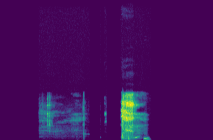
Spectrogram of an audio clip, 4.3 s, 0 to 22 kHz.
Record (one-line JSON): {"cough_length": "4.3 s", "cough_amplitude": 31914, "cough_signal_mean_std_ratio": 0.26, "survey_phase": "alpha (2021-03-01 to 2021-08-12)", "age": "45-64", "gender": "Female", "wearing_mask": "No", "symptom_none": true, "smoker_status": "Never smoked", "respiratory_condition_asthma": false, "respiratory_condition_other": false, "recruitment_source": "REACT", "submission_delay": "1 day", "covid_test_result": "Negative", "covid_test_method": "RT-qPCR"}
